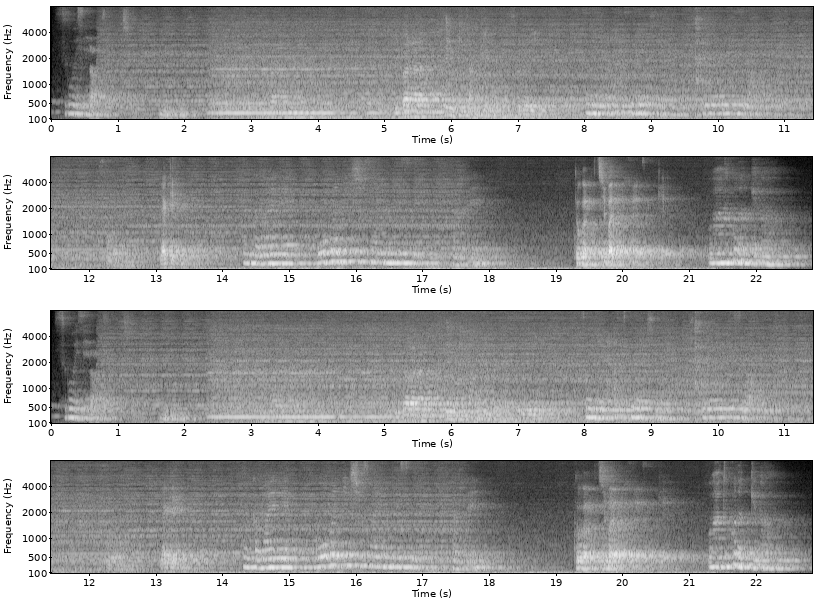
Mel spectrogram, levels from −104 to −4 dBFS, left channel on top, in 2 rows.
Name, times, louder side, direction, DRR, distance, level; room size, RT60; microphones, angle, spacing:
voice 1, 0.2-0.7 8.0-9.4 9.8-10.6 14.3-15.1 15.4-17.9 19.3-19.9 21.3-22.3, equal, 45° right, -2 dB, 0.5 m, -22 dB
sound 1, 0.7-17.6, equal, 10° left, 1.1 m, -35 dB
voice 2, 1.6-1.9 3.2-3.9 5.1-7.8 12.2-12.7 13.1-13.8 19.3-20.3 20.5-20.7, left 1 dB, 45° left, 0 dB, 0.4 m, -24 dB
sound 2, 2.3-12.5, left 1 dB, 30° right, 1.2 m, -28 dB
sound 3, 13.5-21.4, equal, 70° left, 1.4 m, -27 dB
4.6 x 3.6 x 2.3 m, 2.7 s
head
